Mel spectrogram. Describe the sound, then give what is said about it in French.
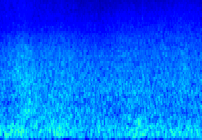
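Sea waves breaking on the shore make a steady, continuous roar of surf with a wind-like hiss. No separate breakers stand out over the two seconds. “Et bientôt, il vit dans le loin la mer. Il s'arrêta. Il l'entendait battre sur le rivage et gronder au fond de l'horizon,”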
